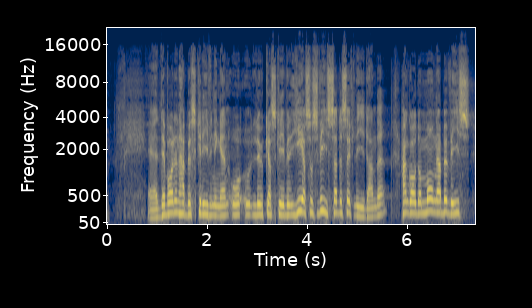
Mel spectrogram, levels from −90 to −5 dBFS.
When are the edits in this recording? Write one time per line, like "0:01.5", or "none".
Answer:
0:04.9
